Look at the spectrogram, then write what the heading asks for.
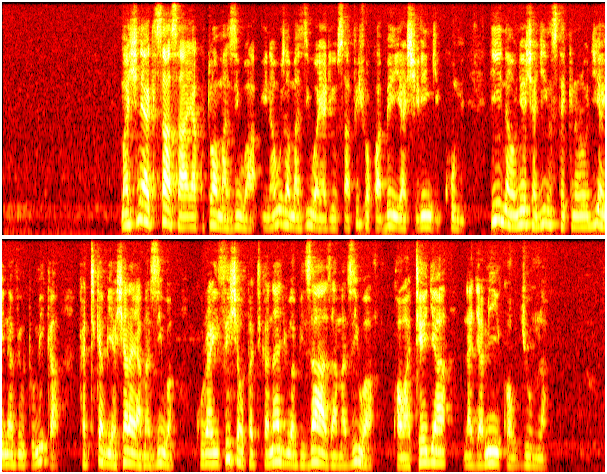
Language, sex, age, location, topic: Swahili, male, 25-35, Dar es Salaam, finance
